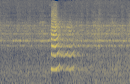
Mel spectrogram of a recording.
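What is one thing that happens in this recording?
A locomotive horn gives a short blast.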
